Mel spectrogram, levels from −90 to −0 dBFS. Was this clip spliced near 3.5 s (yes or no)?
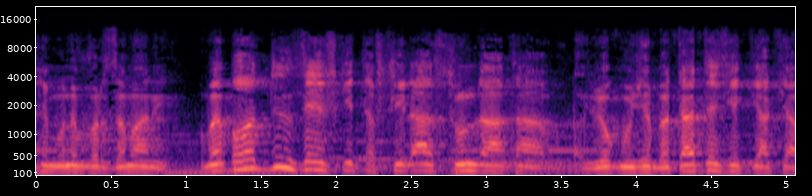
yes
